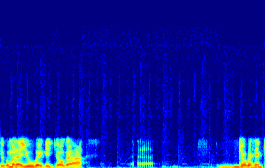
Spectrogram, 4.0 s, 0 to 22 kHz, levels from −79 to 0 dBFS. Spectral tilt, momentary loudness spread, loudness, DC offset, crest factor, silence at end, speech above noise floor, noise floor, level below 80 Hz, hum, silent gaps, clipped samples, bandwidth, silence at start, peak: -7.5 dB/octave; 23 LU; -18 LUFS; under 0.1%; 18 dB; 0 s; 35 dB; -53 dBFS; -54 dBFS; none; none; under 0.1%; 15.5 kHz; 0 s; -2 dBFS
